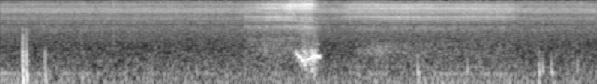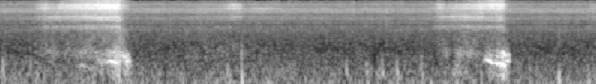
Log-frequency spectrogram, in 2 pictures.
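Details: Daisy the pug asleep at nap time, letting out three rasping, hissy snoring breaths about every five seconds, with quiet steady background hiss between them.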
